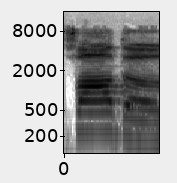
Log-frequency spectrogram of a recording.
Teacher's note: Nhưng anh Mỹ nó sẽ kéo chữ ờ ra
